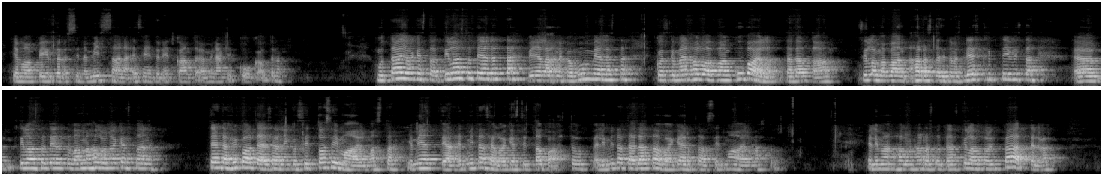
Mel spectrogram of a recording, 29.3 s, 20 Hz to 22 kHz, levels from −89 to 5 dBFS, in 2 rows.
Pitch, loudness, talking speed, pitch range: 205 Hz, -21 LUFS, 140 wpm, 185-235 Hz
